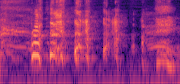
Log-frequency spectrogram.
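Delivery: breathy high burst of laughter; laughing. Real, not acted. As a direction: crack up at the clip. Big laugh at clip.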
